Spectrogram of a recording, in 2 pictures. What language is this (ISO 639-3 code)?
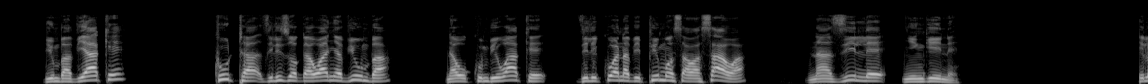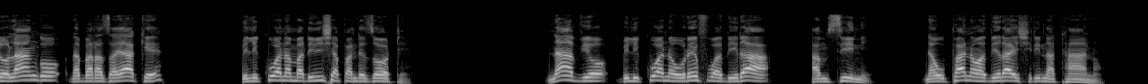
swa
